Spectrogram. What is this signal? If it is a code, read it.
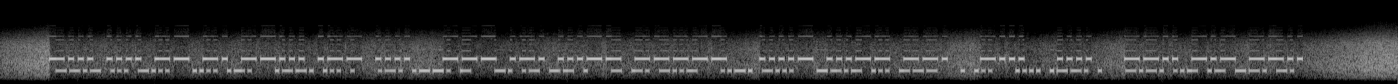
Morse code, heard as two keyed tones, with radio static. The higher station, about 25 wpm, 1240 Hz: BHMN7WH OR30 43G B H ZKZ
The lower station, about 35 wpm, 640 Hz: QSB HR PSE RPT NAME TNX FB QSO ES HPE CUAGN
